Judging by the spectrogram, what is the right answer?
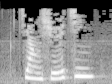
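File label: "奖学金", Mandarin Chinese; chinese-flashcards; hsk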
